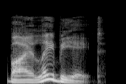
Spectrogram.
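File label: "bilabiate", British English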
